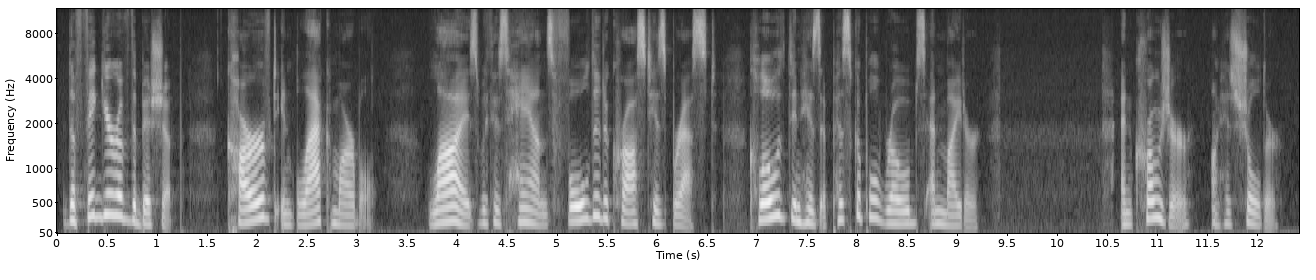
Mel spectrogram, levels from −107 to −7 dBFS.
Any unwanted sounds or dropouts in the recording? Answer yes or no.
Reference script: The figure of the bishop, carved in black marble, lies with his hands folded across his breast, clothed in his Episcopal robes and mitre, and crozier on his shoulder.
no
